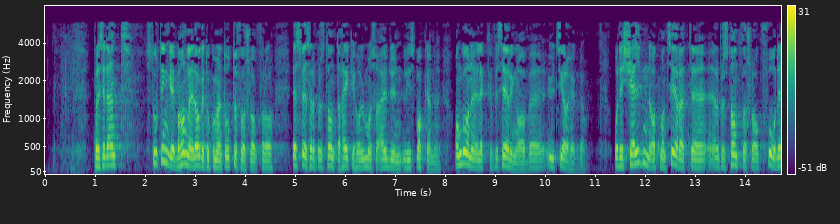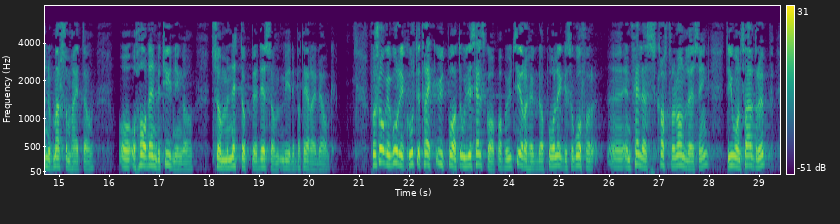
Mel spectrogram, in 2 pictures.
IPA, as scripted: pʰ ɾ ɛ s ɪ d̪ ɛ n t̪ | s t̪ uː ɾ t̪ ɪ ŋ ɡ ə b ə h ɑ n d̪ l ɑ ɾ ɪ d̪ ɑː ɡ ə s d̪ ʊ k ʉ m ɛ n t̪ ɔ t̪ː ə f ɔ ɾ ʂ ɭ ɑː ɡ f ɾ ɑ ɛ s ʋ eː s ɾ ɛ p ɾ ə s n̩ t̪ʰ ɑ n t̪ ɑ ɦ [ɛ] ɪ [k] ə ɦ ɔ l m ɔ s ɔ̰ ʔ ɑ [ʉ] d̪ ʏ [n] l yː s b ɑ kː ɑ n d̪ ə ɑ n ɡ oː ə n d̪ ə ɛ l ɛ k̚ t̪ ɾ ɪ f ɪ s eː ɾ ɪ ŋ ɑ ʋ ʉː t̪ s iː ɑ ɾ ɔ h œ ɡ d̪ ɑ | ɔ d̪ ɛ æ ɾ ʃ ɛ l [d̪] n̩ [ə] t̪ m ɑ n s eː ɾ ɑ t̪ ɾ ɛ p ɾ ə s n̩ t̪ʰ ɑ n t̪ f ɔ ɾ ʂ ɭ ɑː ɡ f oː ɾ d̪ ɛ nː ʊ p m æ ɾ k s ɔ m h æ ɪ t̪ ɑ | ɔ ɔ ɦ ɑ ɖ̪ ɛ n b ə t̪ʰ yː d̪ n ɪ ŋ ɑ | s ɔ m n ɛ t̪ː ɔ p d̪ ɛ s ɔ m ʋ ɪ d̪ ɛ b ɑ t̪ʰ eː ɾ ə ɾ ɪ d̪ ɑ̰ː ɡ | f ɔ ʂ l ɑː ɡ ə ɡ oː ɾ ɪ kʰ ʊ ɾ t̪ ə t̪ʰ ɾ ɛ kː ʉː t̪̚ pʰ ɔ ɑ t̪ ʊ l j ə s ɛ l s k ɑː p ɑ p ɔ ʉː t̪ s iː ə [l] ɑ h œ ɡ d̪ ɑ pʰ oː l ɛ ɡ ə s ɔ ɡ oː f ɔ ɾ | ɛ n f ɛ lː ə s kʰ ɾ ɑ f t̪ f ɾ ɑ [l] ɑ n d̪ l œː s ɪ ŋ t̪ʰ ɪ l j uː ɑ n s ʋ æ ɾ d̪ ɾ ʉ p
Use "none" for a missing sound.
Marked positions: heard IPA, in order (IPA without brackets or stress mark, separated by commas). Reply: æ, k, ʉ, n, d̪, ɑ, ɾ, l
